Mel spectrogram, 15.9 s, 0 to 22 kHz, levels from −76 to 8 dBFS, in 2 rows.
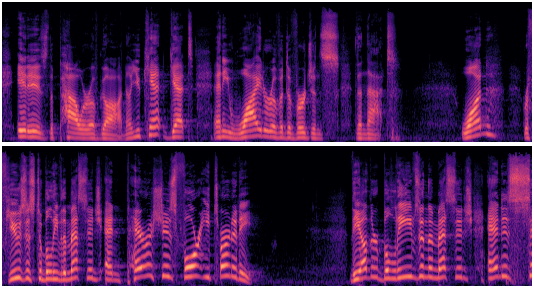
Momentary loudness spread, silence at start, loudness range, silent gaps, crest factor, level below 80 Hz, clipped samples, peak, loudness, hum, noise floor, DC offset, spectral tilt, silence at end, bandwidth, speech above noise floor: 11 LU; 0 s; 5 LU; none; 16 dB; -64 dBFS; under 0.1%; -2 dBFS; -16 LUFS; none; -58 dBFS; under 0.1%; -3 dB/octave; 0 s; 19 kHz; 41 dB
